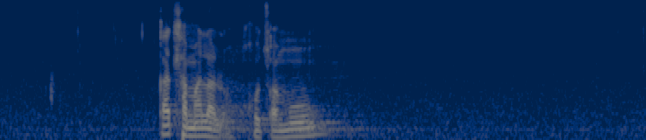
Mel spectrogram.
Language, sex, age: Tswana, male, 23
